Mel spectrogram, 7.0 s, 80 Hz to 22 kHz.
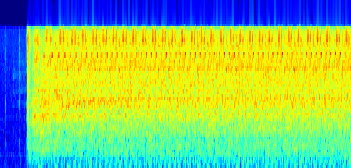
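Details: Briggs & Stratton 12.5 hp L-head engine, sat for years with mice-nest corrosion damage, on jump pack with choke on and idle setting, sprayed with starting fluid; catches into rough rapid popping, fires and kicks but won't keep running.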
